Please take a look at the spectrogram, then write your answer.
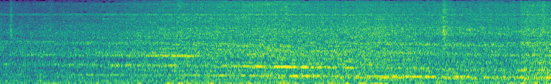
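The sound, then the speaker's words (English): Steady rumbling running noise inside a moving Danish train, a dense low roar with faint whining tones drifting above it, continuous and fairly loud with no one talking. “That's quite enough from me on this beautiful Danish train, a cut above the German variety.”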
